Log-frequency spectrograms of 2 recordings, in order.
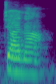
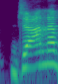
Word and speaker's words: Jana: It's actually a hard J, so like Jana. Jana? She says it rhymes with Nana. Rhymes with Nana. Yeah. Jana banana.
